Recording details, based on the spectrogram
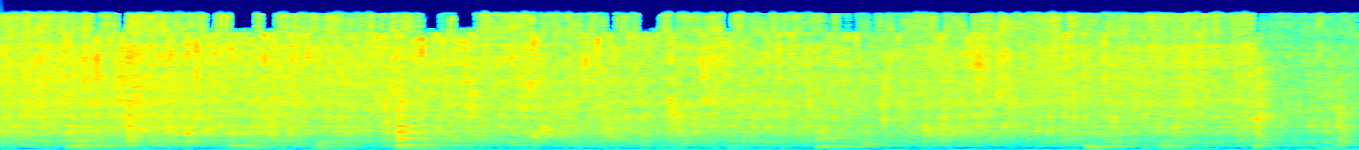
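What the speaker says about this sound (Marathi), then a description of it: "आणि थोडं थोडं टाकून शॅलो फ्राय करणार आहे मी." Paneer shallow frying in hot oil in a pan, a dense continuous crackling sizzle at close range with occasional soft clinks, no talking.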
